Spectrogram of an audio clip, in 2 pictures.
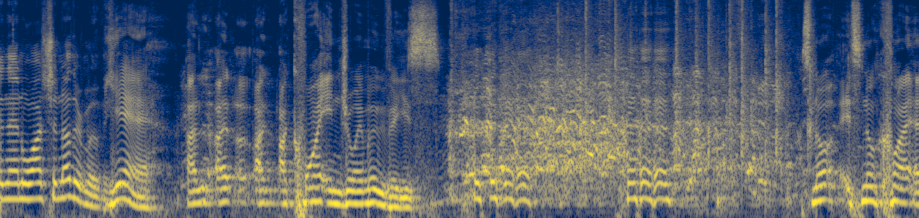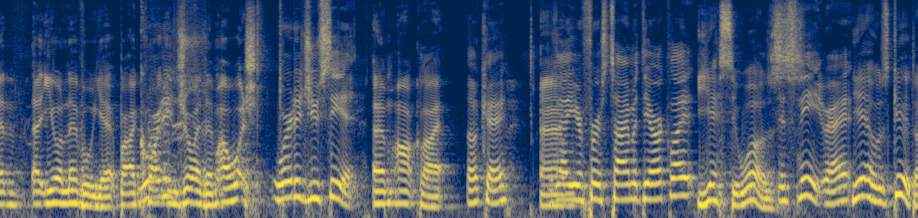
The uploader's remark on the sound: Live from the NerdMelt Showroom in LA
